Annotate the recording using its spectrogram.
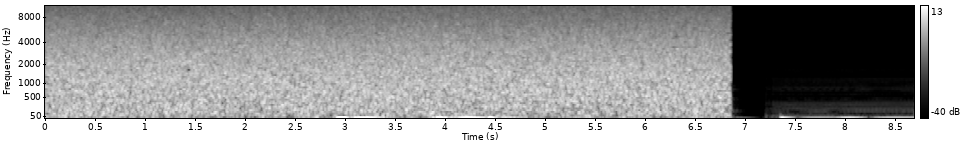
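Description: Loud, steady static hiss from analog satellite TV audio with no signal on the channel. It cuts off abruptly about seven seconds in as a channel comes in, leaving near quiet.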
